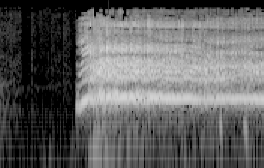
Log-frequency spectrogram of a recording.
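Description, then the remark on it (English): After a brief silence, someone lets out a loud, raspy, screeching roar that starts abruptly and holds steady to the end, a vocal imitation of Godzilla's roar. “It's really hard to do the Godzilla sound.”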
